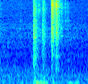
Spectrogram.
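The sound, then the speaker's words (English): Keystrokes on a computer keyboard, someone typing a six-letter word: a few quick, soft clicks bunched together in a brief burst near the middle, faint against a low steady hum, with no voices. “Yes, it did take me that long to type six letters, by the way.”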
